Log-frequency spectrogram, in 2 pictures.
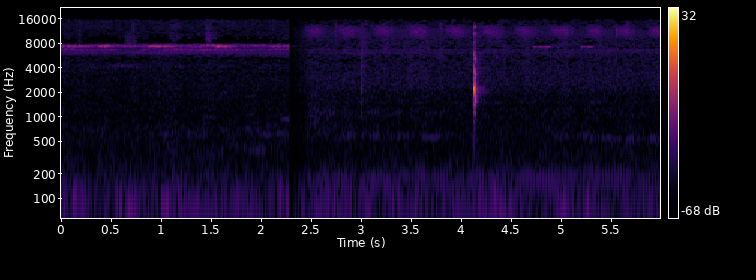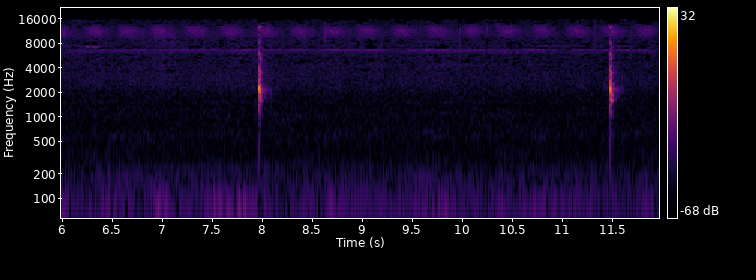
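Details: Perereca-macaco (Pithecopus nordestinus), an arboreal tree frog of northeastern Brazil, calling and in amplexus. Three isolated short clicks come about four seconds apart. Behind them are a continuous high insect whine and a rapidly pulsing insect chirp.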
